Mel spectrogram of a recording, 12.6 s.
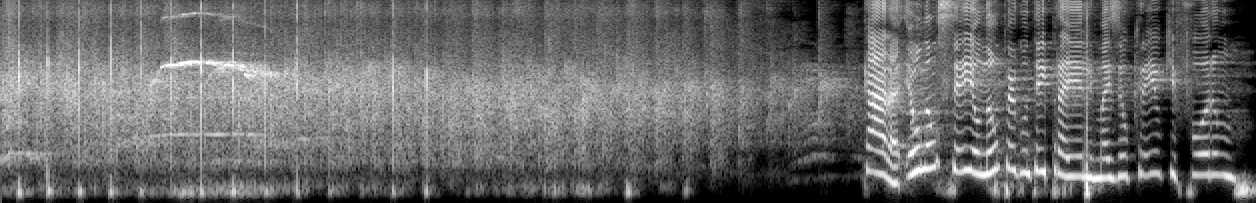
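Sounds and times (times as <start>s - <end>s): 
audience applause: 0.0s - 8.6s
high whistle: 1.4s - 4.1s
speech: 8.9s - 12.5s.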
